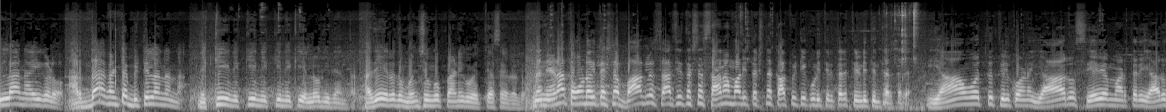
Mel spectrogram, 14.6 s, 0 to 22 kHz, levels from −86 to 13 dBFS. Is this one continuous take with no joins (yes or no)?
no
